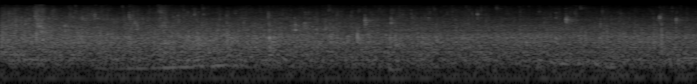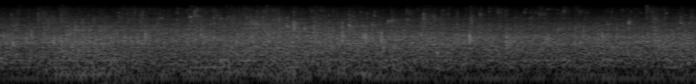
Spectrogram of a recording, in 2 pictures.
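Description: Marinated chicken pieces frying in very hot oil: a steady sizzling hiss peppered with small crackles and pops as more pieces are dropped in.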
